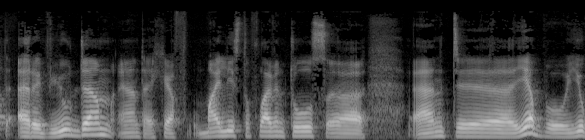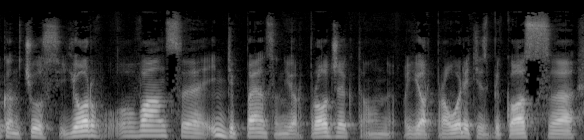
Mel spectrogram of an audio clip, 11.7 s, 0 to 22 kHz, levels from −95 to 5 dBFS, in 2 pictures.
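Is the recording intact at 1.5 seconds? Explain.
Yes, the audio is intact at 1.5 seconds, with no dropout, click, distortion or other fault at that moment.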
